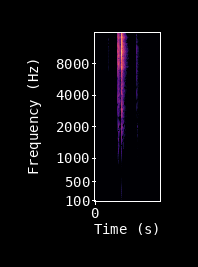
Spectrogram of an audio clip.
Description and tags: Gun cocking 10
Cocking a smaller revolver. recorded with a Roland R-05
cock, cocking, gun, revolver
